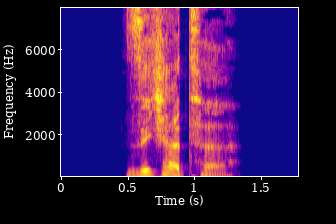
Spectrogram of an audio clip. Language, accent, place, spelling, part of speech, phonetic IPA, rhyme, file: German, Germany, Berlin, sicherte, verb, [ˈzɪçɐtə], -ɪçɐtə, De-sicherte.ogg
- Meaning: inflection of sichern: 1. first/third-person singular preterite 2. first/third-person singular subjunctive II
